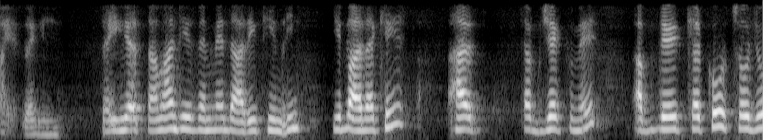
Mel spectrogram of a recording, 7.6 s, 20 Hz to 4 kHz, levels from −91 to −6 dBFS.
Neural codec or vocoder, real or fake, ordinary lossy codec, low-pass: codec, 16 kHz in and 24 kHz out, 0.6 kbps, FocalCodec, streaming, 2048 codes; fake; none; 3.6 kHz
